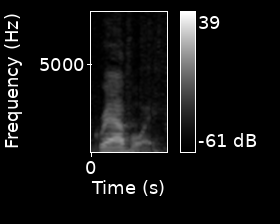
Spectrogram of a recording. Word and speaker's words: Gravois: Louis, you have to pronounce it Gravois.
